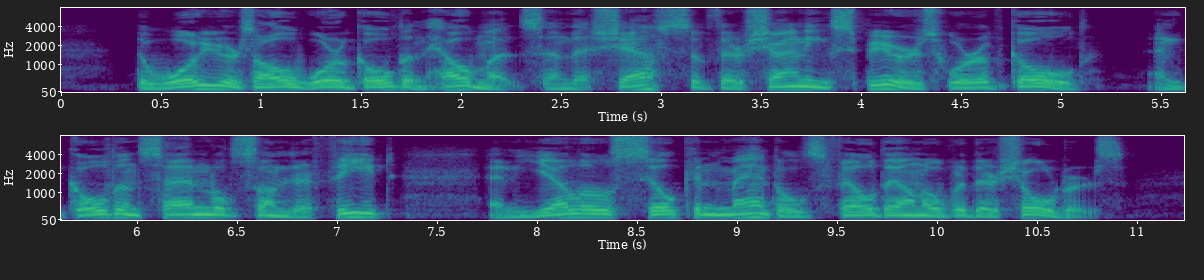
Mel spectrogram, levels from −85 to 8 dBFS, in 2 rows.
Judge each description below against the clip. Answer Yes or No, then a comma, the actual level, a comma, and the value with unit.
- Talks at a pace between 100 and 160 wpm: No, average, 170 wpm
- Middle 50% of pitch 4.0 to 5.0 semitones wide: Yes, average, 4.3 semitones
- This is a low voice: Yes, low, 110 Hz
